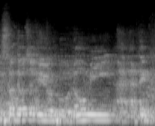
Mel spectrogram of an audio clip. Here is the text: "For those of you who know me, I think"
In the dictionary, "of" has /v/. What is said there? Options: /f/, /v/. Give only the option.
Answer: /v/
